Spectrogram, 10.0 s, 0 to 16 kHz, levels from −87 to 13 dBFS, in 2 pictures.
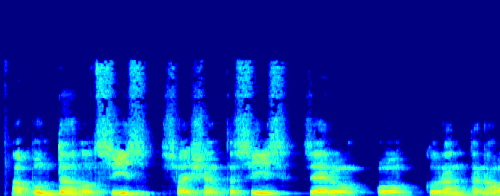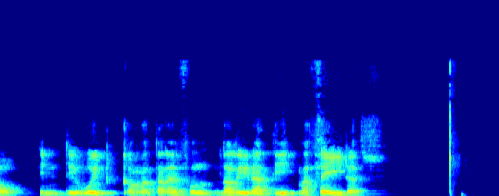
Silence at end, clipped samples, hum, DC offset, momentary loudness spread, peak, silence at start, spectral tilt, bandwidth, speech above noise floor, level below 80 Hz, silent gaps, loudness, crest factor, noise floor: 1.2 s; under 0.1%; none; under 0.1%; 10 LU; -10 dBFS; 0.1 s; -5 dB/octave; 11.5 kHz; over 64 dB; -62 dBFS; none; -27 LUFS; 18 dB; under -90 dBFS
